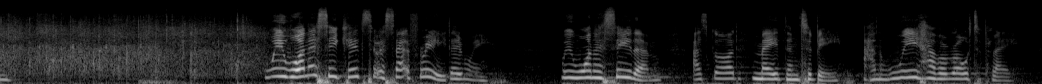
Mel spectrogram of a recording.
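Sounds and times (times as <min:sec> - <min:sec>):
crowd clapping: 0:00.0 - 0:02.9
speech: 0:02.6 - 0:05.0, 0:05.6 - 0:10.2.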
